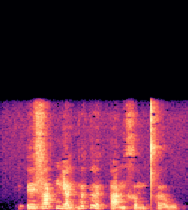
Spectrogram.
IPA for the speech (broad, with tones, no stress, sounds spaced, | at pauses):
ʔ e˧ z a˦˥ k̚ ɲ a̰˧˨ j m ə˦˥ t̚ l ə˨˩ t̚ ʔ a̰˧˥ ŋ x ə̰˧˥ m t̪ʰ ə˧˩˨ w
